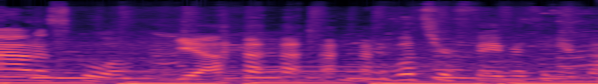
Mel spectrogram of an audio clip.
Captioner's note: laughter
